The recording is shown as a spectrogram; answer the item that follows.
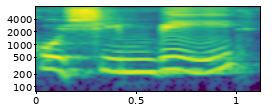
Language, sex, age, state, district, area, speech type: Goan Konkani, female, 45-60, Goa, Salcete, urban, spontaneous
